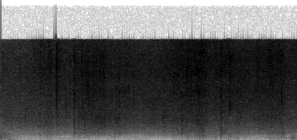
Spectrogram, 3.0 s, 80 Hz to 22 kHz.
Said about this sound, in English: The first thing we're gonna cook is 1 cup of chopped up white onions.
